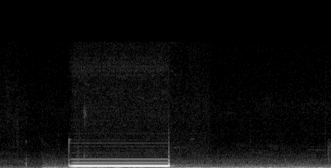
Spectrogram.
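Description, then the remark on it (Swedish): A single steady electronic ringback tone sounds for about a second, loud and clear over a low background hum, as an outgoing phone call rings on the line. “Så att vi ringer och kollar vad hon gör.”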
